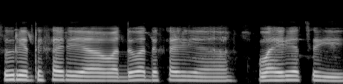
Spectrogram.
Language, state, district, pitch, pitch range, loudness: Bhili, Maharashtra, Dhule, 195 Hz, 180-205 Hz, -17 LUFS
